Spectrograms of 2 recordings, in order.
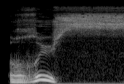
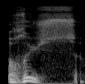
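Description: First: The s sound is held long. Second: The s sound is short. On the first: "On le fait un tout petit peu plus long" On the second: "le raccourci"

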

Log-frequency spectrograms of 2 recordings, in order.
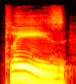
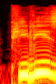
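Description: First: The p and l join with no vowel. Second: An extra vowel sits between p and l. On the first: The speaker calls it right. "بین پی و ال صدایی وجود نداره" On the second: The speaker calls it wrong. "پیلیز نیست عزیز دلم"

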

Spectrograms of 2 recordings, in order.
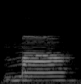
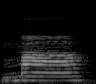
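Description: Both takes have the same delivery.

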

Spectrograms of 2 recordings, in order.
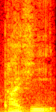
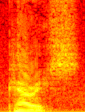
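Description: First: The word ends without any s sound. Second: The word ends with an s sound.

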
